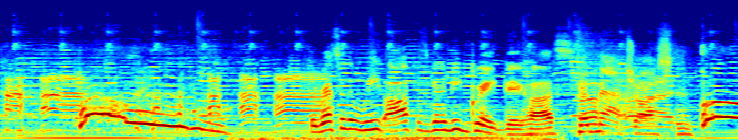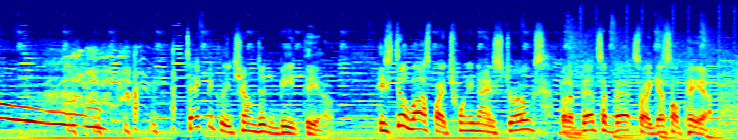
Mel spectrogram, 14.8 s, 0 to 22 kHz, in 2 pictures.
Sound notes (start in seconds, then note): 7.9 laughter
